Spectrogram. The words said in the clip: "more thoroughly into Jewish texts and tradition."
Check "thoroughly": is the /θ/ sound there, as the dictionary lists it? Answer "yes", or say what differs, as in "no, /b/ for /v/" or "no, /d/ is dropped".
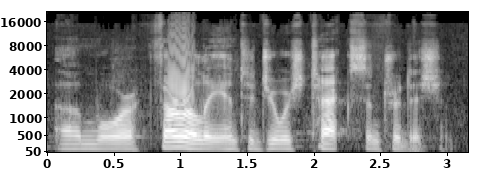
yes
